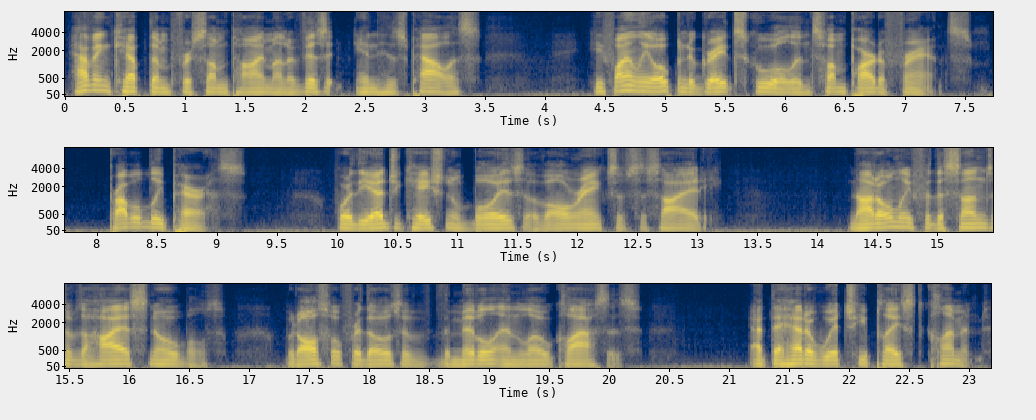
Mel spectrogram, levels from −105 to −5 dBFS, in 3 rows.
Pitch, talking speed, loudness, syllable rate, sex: 100 Hz, 155 wpm, -21 LUFS, 4.8 syllables/s, male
